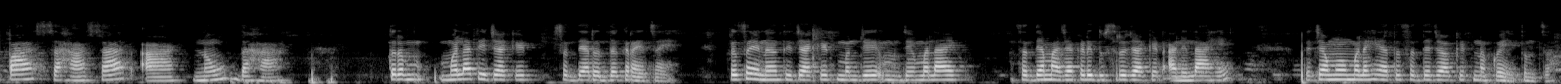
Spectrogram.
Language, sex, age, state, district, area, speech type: Marathi, female, 45-60, Maharashtra, Osmanabad, rural, spontaneous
